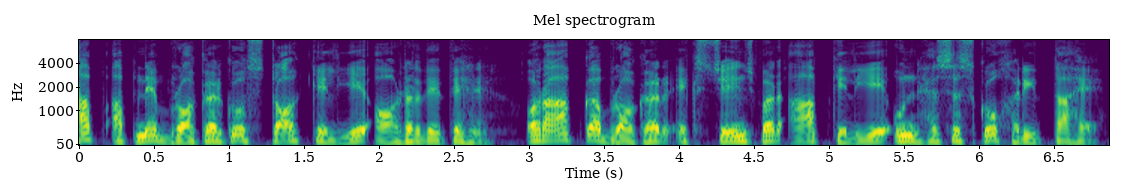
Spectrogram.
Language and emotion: Urdu, neutral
